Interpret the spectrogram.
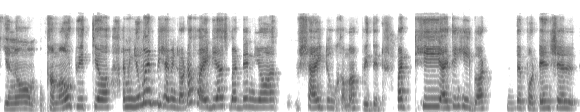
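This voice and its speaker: Speaking at a moderate pace in a high voice, a middle-aged woman from Sri Lanka joins a video-call interview as a guest educator. She hesitates a lot, restarting and filling gaps, from an indoor spot with a virtual background.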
